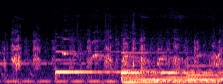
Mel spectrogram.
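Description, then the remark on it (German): Soft whimpers and little yips from a golden retriever mother and her puppies as a man kneels beside them and strokes them, layered over steady sustained musical tones that swell halfway through. “Währenddessen kniet er sich zu der Goldie-Mama und ihren Welpen und streichelt sie gedankenverloren.”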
